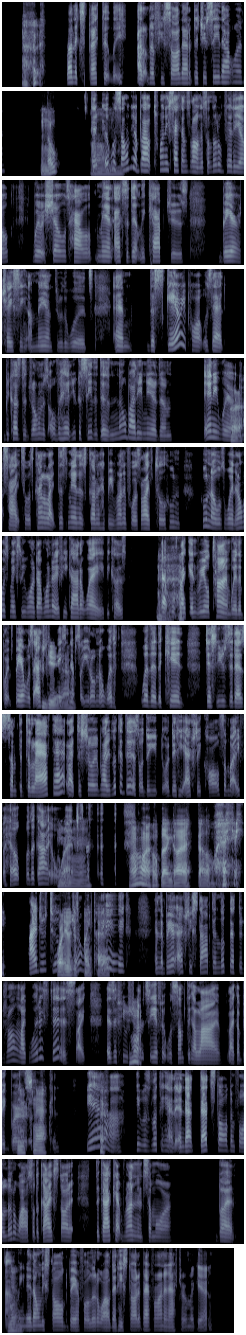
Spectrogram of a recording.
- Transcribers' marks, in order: chuckle; tapping; chuckle; laughing while speaking: "whether"; chuckle; other background noise; laughing while speaking: "got away"; chuckle
- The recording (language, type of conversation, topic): English, unstructured, Can technology help education more than it hurts it?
